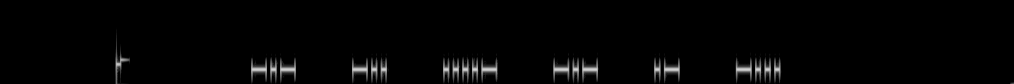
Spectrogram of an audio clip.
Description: Morse code, heard as a keyed tone, about 25 wpm, spaced as for 12 wpm, 700 Hz. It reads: KD4KAB
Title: USA Call Signs - 6 Characters - 4x Character Spacing - 25wpm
